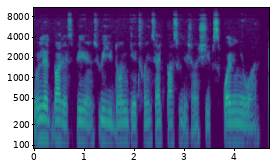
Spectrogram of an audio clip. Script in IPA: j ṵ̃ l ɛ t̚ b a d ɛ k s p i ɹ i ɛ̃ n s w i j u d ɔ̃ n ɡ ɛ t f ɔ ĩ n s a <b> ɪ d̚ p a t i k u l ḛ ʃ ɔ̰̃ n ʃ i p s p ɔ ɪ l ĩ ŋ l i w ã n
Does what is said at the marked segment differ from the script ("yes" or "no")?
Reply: yes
